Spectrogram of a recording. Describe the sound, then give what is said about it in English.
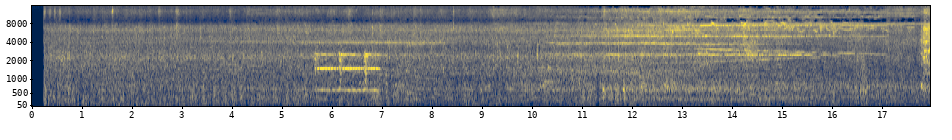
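A Barcelona streetcar going by with a steady rolling rumble throughout, marked by occasional high, thin squeals of the wheels, including a brief squeal near the middle and longer ones later. “I pulled up some video of the Barcelona streetcar to give you an idea what it sounds like for a streetcar like this to go by.”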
